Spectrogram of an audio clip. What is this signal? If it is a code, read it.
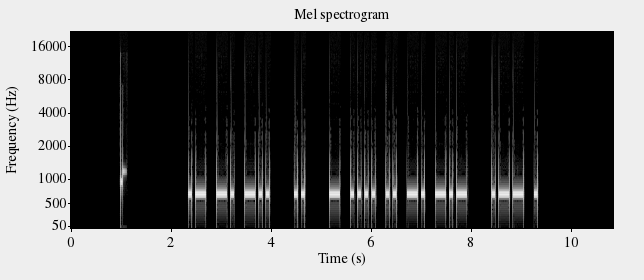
Morse code, heard as a keyed tone, about 17 wpm, 700 Hz. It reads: AND I THINK WE
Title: Sets of 4 Words 17wpm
